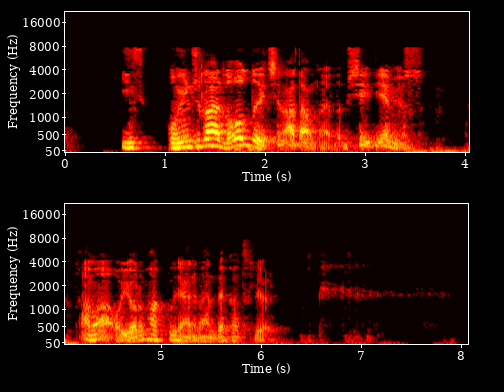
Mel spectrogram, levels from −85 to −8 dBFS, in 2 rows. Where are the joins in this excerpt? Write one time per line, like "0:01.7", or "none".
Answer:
none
